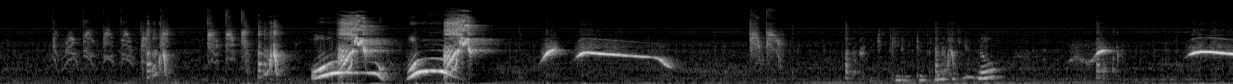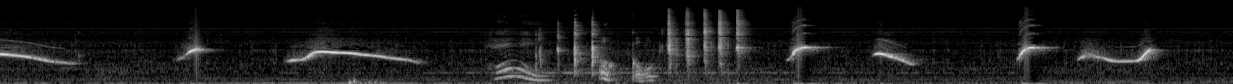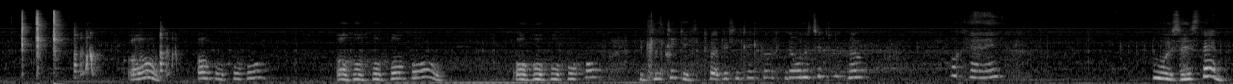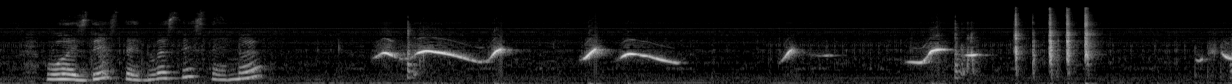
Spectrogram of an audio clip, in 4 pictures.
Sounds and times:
Whistling: 4.5 - 6.8, 10.8 - 11.2, 11.8 - 13.2, 14.1 - 14.6, 15.2 - 16.6, 20.2 - 21.6, 22.5 - 24.0, 40.7 - 42.2, 42.8 - 43.9, 44.8 - 46.9, 48.9 - 49.3
Speech: 8.9 - 10.1, 17.2 - 19.0, 25.9 - 27.4, 29.8 - 33.4, 34.2 - 34.7, 36.2 - 39.7.

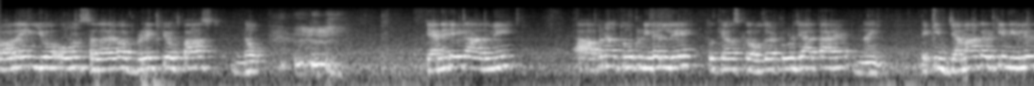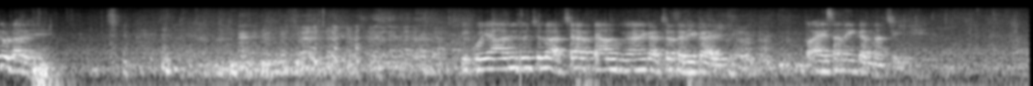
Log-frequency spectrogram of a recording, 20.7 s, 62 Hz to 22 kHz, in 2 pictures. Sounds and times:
Speech: 0.0 - 2.7, 4.3 - 5.2, 5.8 - 10.9, 14.9 - 17.8, 18.4 - 19.7.

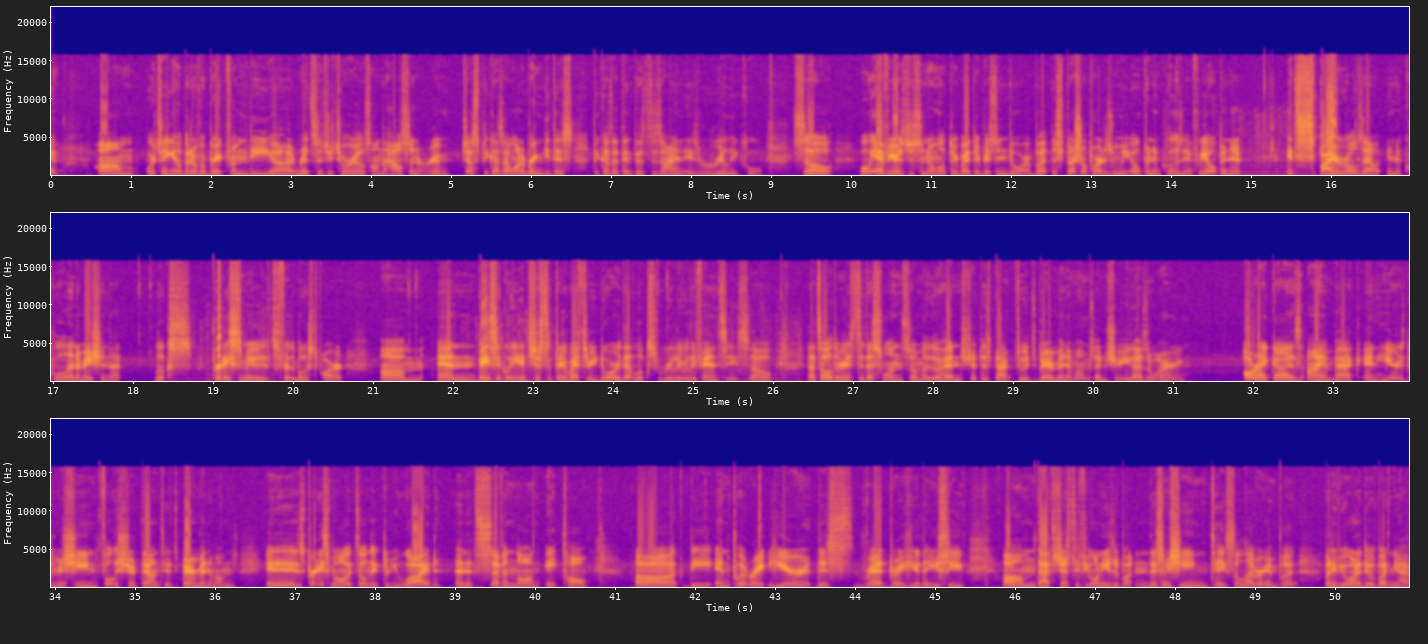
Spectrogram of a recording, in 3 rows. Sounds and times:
Speech: 0.0 - 31.2, 31.9 - 40.7, 41.3 - 50.9.

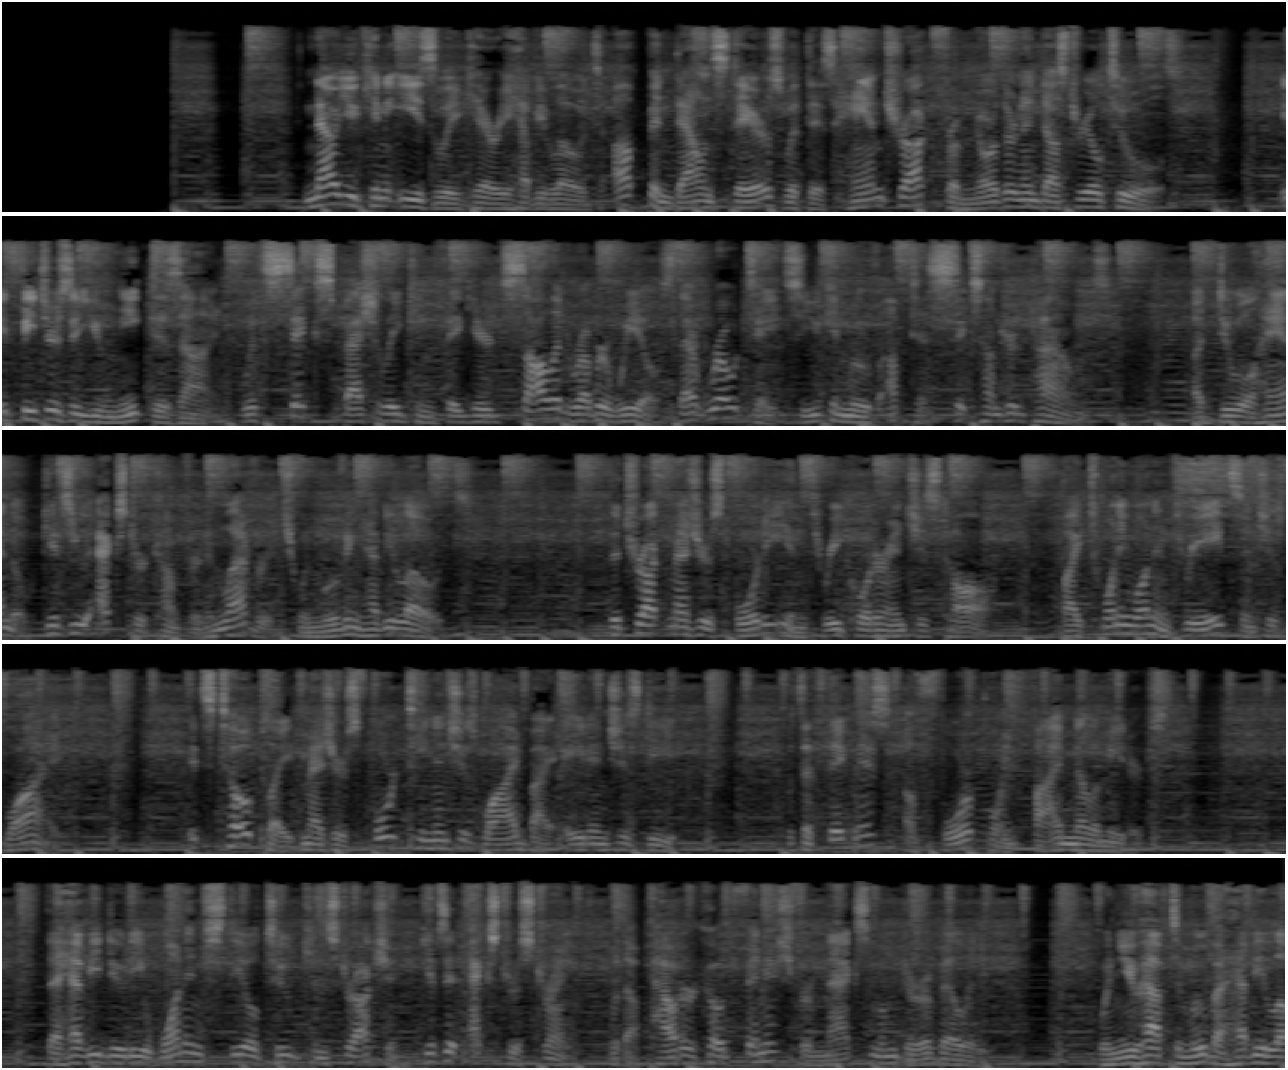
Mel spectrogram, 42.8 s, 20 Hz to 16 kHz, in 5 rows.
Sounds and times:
Music: 1.2 - 42.7
Speech: 2.0 - 7.8, 8.5 - 15.9, 16.5 - 20.2, 21.2 - 26.2, 26.9 - 30.2, 30.9 - 33.4, 34.6 - 40.9, 41.6 - 42.7.

